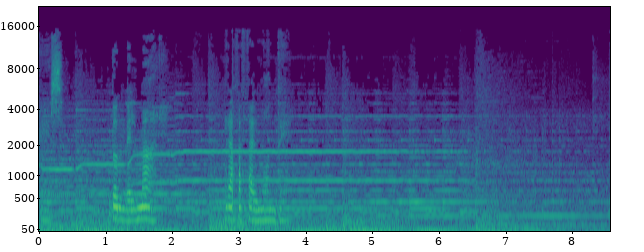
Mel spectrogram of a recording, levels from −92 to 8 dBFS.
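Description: Chunks out of order at 2.8 to 3.0 s and again at 7.6 to 7.8 s: a 100 ms chunk plays one chunk late, swapping places with its neighbour. The sound jumbles briefly at the three hard joins.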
